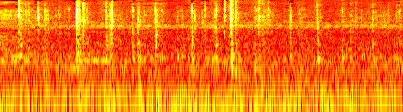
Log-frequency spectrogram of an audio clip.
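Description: Computer keyboard being typed on: a quick, irregular run of keystrokes entering a line of text.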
